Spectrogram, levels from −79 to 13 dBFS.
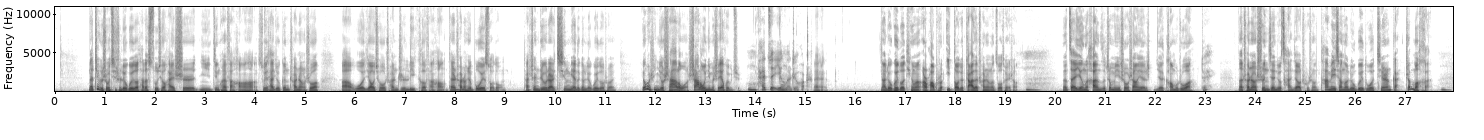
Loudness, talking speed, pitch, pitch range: -21 LUFS, 330 characters per minute, 115 Hz, 95-145 Hz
